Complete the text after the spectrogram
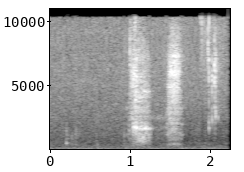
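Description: A woman sniffles.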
